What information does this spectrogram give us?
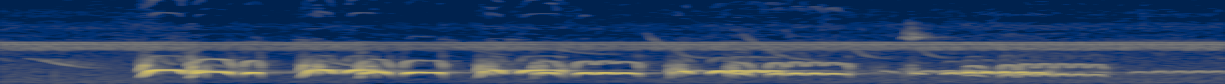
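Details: Song of the white-eared puffbird: a long run of rapid, choppy mid-pitched notes grouped in short bursts, gradually fading into softer notes, backed by a continuous high whine.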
